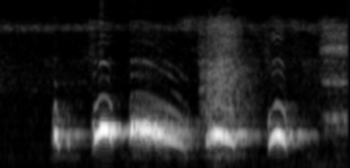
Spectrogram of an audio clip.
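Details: Local spotted dove (derkuku) in a lure recording for setting off other doves: a low phrase of hooked coos around one long descending note, with a brief crackly noise burst in the middle and a faint click near the end.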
